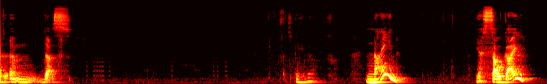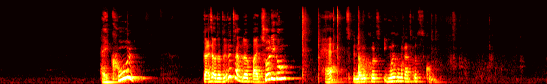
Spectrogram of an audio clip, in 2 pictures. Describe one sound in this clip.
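A man talks calmly and close by, in short bursts.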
